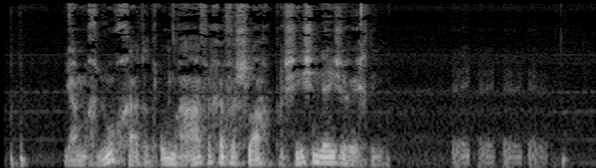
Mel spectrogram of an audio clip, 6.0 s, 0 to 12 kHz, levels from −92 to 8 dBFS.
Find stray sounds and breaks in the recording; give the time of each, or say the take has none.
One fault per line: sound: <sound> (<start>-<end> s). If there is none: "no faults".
sound: laugh (4.5-5.5 s)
